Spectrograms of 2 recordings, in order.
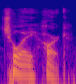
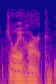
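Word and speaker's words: Tsui Hark: I've been assured that the correct pronunciation is Choi Hark. – Choi Hark.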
